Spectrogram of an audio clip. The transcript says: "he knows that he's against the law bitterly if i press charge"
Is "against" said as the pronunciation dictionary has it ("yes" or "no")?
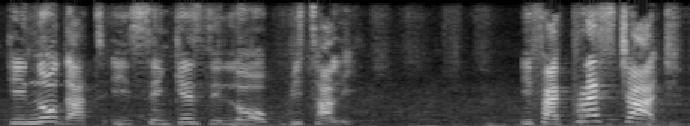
no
